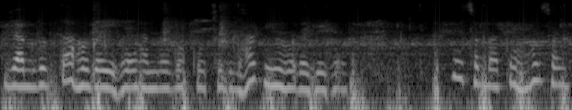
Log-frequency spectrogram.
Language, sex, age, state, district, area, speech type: Hindi, female, 60+, Uttar Pradesh, Hardoi, rural, spontaneous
